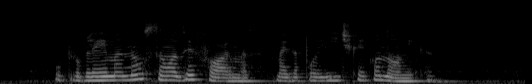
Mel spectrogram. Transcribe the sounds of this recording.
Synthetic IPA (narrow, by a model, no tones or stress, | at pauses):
ʊpɾoblẽmɐnɐ̃w̃sɐ̃w̃ɐzhefɔɾmɐsmɐzɐpolit͡ʃi̥kɐekonõmikɐ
